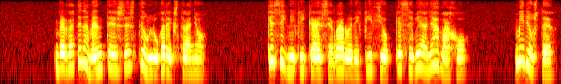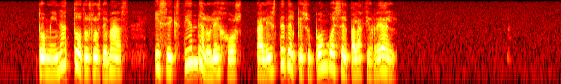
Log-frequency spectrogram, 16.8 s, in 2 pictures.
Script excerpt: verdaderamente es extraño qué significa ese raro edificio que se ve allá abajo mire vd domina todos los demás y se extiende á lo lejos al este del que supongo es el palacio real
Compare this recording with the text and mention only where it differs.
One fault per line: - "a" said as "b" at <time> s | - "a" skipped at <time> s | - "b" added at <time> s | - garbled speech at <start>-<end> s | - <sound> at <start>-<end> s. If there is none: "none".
- "éste un lugar" added at 1.9 s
